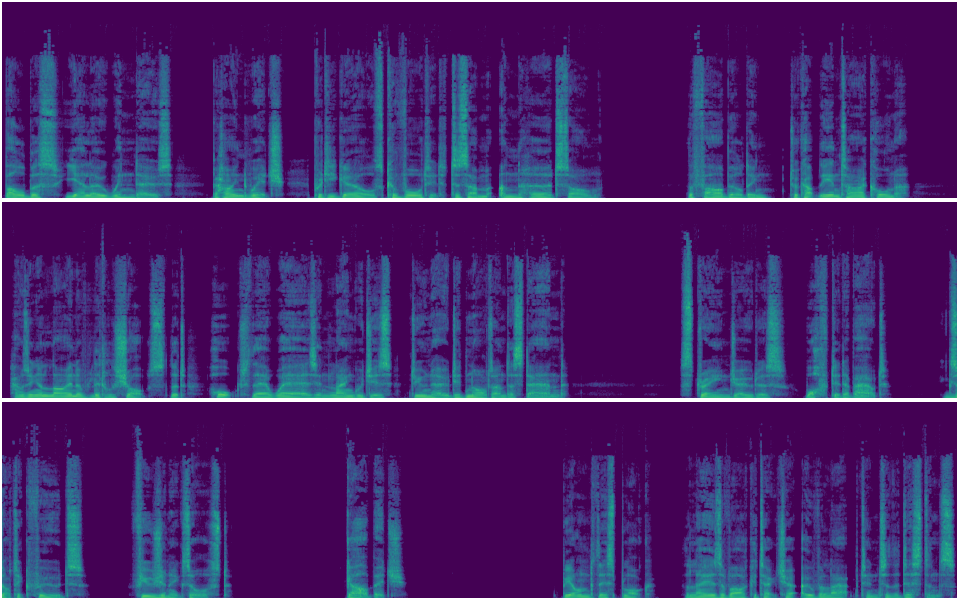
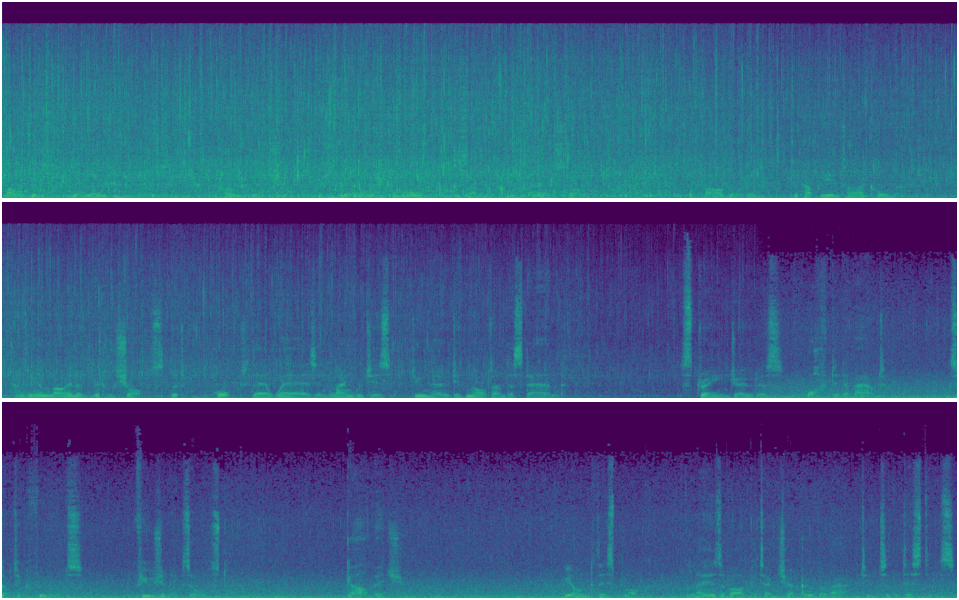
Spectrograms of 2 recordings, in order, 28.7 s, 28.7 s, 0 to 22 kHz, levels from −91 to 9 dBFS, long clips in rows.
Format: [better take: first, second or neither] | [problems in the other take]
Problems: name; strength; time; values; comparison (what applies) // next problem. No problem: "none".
first | rain or running water; very loud; throughout; 4 dB above the speech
